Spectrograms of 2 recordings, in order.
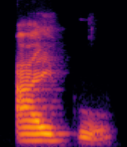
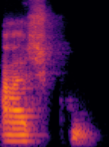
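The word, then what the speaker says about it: allku: palabras favoritas, y es alku, o yo pronuncio ashku. ¿Y qué es el ashku? El ashku es el perro, ¿ya? Es el perrito, ¿ya? Ashku. O recuerde que en la provincia de Loja, Cañar, Azuay, ellos pronuncian alku, alku, ¿ya? Entonces, ashku, yo pronuncio así, ashku, ¿ya?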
